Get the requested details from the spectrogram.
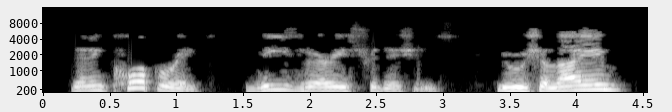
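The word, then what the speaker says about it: ירושלים: Yerushalayim, the Jewish pronunciation, the Hebrew pronunciation, Al-Quds, the Arabic pronunciation,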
